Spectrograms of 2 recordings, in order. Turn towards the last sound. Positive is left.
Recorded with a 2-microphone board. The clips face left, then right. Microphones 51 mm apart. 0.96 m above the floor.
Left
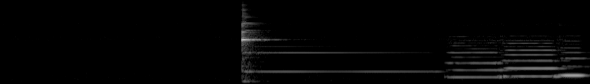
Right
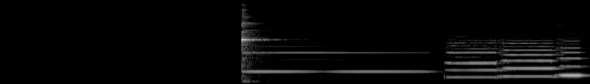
turn(degrees=-55)  # may be behind; listen again after turning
